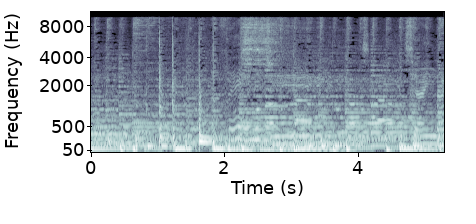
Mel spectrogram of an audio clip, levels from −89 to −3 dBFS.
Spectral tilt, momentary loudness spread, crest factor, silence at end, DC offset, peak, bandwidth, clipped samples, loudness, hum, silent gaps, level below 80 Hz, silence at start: -5.5 dB/octave; 3 LU; 12 dB; 0 s; under 0.1%; 0 dBFS; 10 kHz; under 0.1%; -14 LUFS; none; none; -18 dBFS; 0 s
